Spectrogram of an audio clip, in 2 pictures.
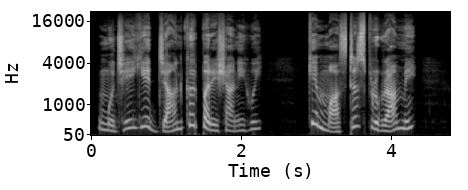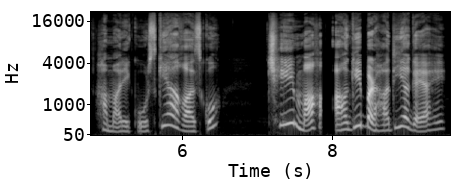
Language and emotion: Urdu, fearful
